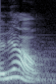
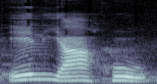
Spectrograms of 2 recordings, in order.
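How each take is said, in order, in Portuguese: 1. O nome é dito sem som de h. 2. O nome é dito com som de h. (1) "tem que tirar esse, esse, esse H daqui" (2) "com a letra... ela tem som... Olha o som"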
